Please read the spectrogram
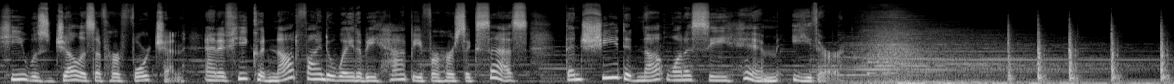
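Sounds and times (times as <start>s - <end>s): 
speech: 0.1s - 9.1s
knocking on a wooden door: 10.1s - 11.7s.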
